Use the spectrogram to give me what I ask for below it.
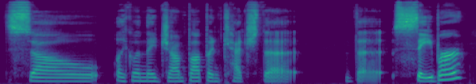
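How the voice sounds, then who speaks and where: A woman hosting a podcast in casual chat, halting as she carefully picks her words and talks around them. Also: low voice, vocal fry, no room sound, studio quality. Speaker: podcast host. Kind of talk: casual podcast chat during a word game.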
